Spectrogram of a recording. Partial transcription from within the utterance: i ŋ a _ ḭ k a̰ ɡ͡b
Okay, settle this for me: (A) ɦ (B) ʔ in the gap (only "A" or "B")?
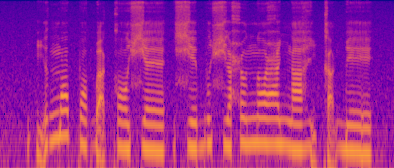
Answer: A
